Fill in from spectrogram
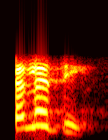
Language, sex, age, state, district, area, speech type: Sanskrit, female, 30-45, Maharashtra, Nagpur, urban, conversation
